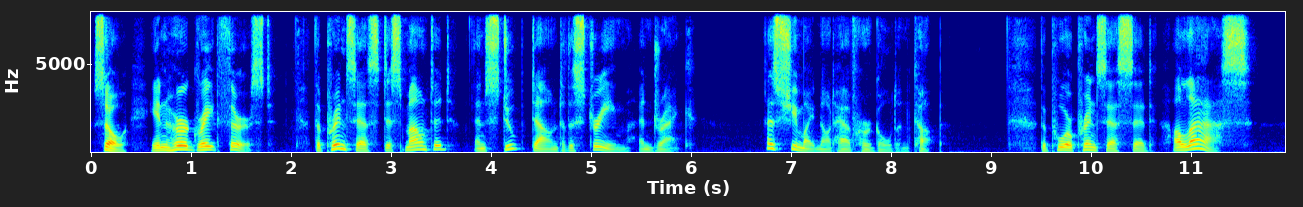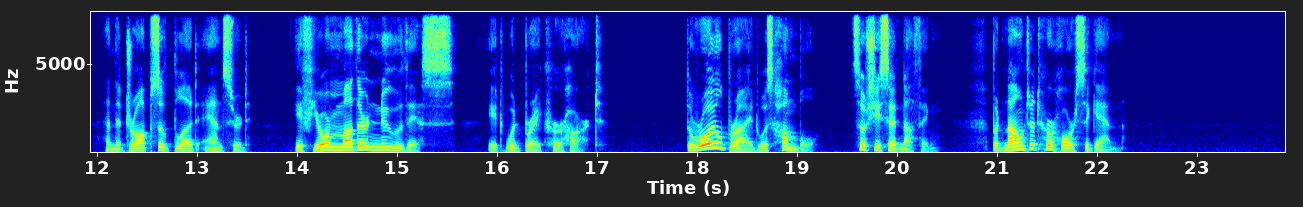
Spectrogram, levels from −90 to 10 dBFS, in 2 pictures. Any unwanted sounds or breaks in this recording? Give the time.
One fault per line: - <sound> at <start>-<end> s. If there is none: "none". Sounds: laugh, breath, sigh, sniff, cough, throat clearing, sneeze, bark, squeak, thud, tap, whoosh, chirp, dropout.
none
